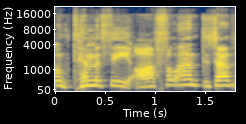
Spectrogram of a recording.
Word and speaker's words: Olyphant: Timothy Olyphant? Is that how you pronounce his Oliphant, name?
